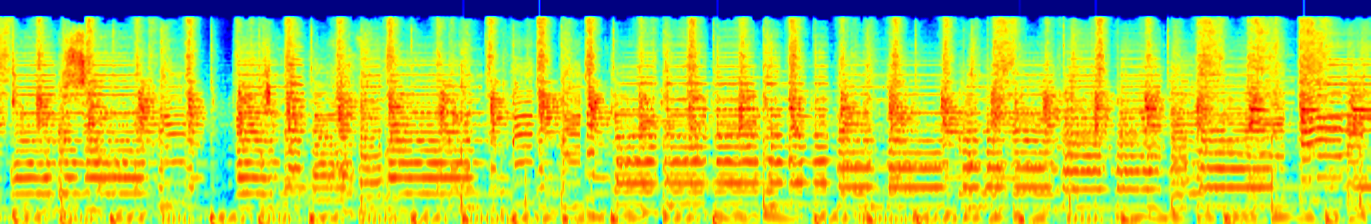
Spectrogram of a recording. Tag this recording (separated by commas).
Music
